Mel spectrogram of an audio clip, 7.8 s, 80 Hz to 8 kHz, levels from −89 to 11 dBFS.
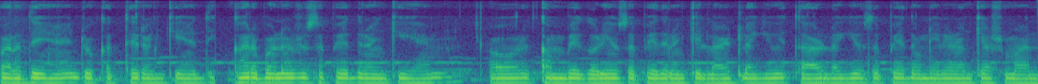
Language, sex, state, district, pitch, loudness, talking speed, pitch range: Hindi, male, Bihar, Jamui, 115 Hz, -15 LUFS, 255 wpm, 110-120 Hz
